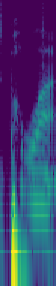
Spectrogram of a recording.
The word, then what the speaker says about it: Palou: In IndyCar, he's Hello. Become Palou, but I think that's just Americans saying it wrong. I think it is Palou. – Right, okay. – Palou sounds correct.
